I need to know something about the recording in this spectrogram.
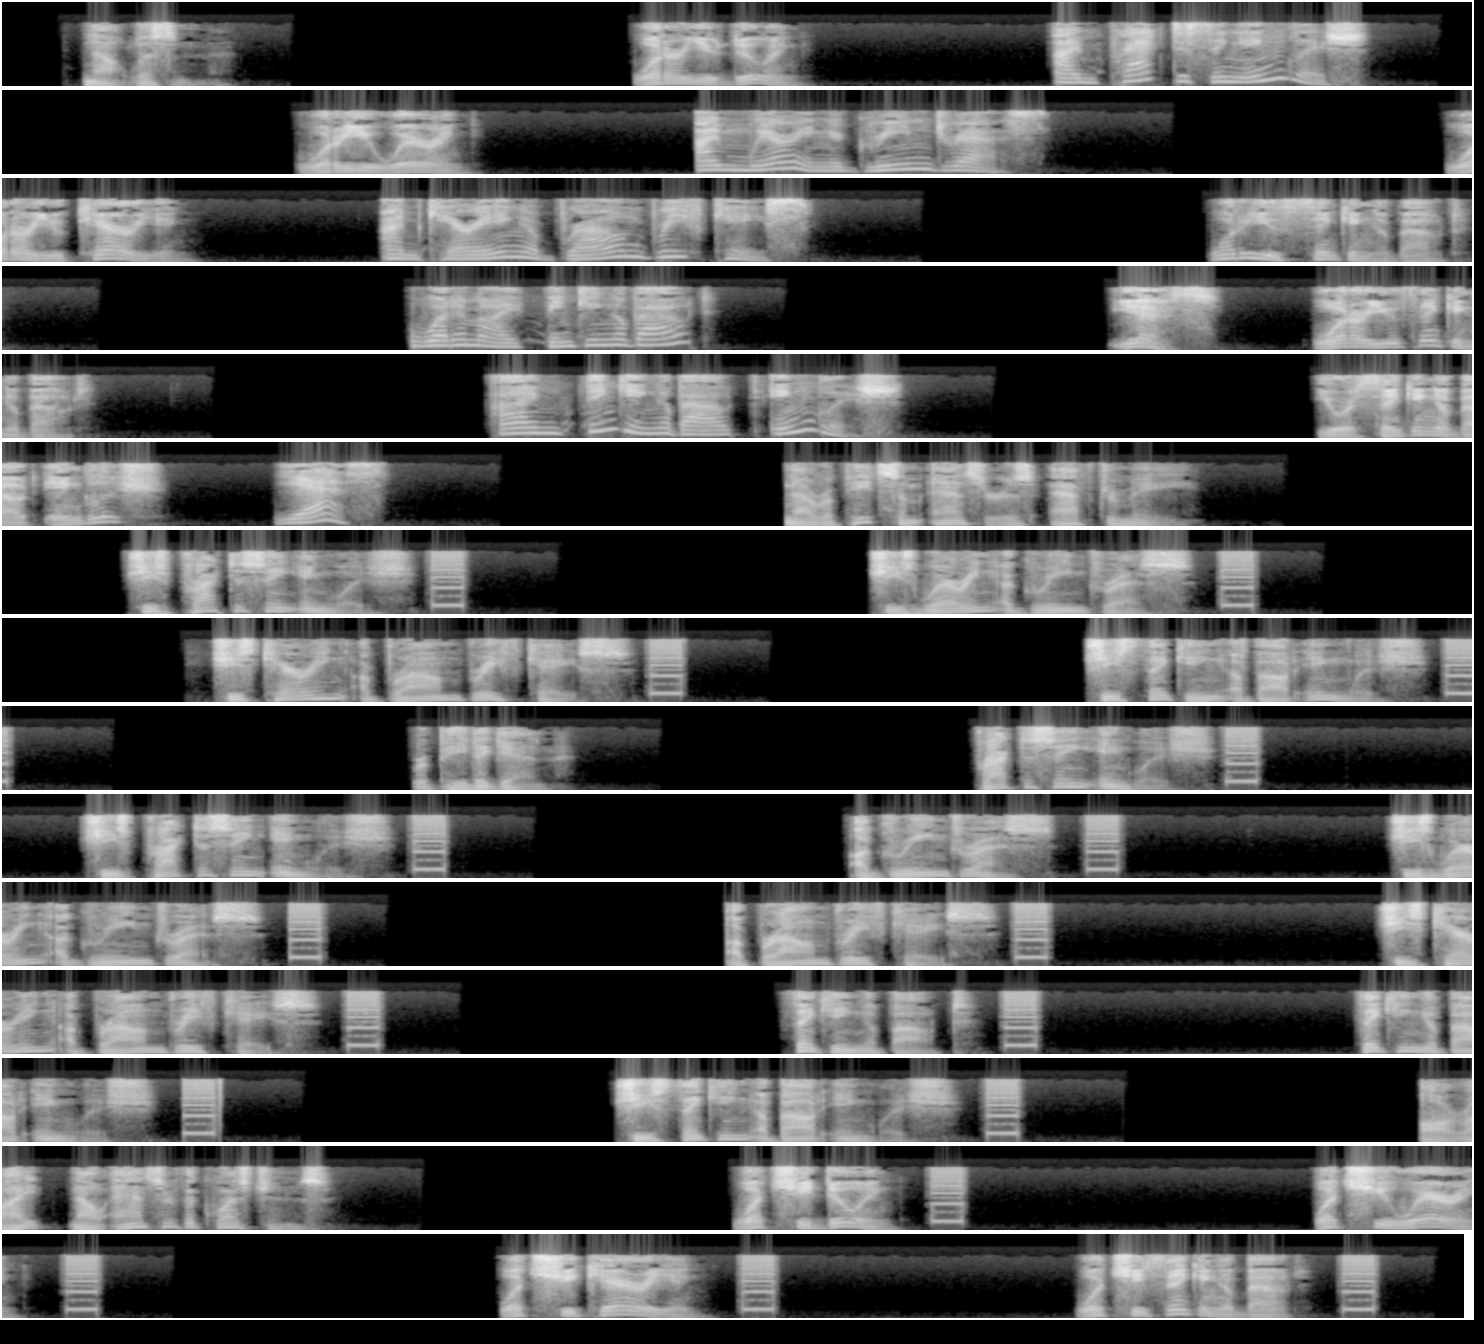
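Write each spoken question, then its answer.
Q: What's she doing?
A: She's practicing English.

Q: What's she wearing?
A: She's wearing a green dress.

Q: What's she carrying?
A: She's carrying a brown briefcase.

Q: What's she thinking about?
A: She's thinking about English.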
